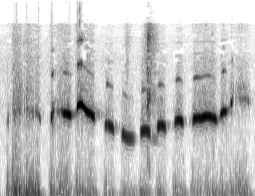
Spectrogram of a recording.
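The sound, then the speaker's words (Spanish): A person whistles a TV series theme tune while pedalling a BH bicycle. The clear, wavering melody runs through many quick notes without a break, over a low, busy background rumble. “Aquí lo veo pedaleando con su BH silbando la sintonía de verano azul.”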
